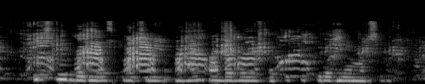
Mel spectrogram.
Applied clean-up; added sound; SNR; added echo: classical method log-MMSE.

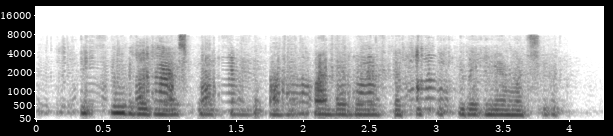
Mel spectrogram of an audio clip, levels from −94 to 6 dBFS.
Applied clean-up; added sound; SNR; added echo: neural mask model RNNoise.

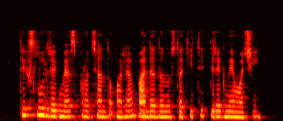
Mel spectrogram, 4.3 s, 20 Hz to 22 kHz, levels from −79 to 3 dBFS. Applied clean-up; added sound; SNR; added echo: none; none; none; none.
